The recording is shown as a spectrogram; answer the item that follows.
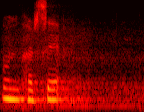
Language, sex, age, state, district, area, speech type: Bodo, male, 18-30, Assam, Chirang, rural, read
